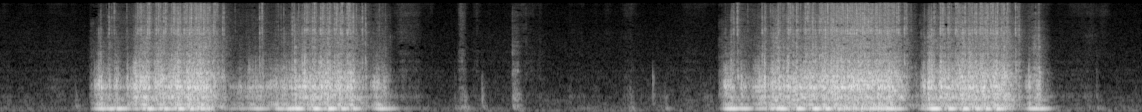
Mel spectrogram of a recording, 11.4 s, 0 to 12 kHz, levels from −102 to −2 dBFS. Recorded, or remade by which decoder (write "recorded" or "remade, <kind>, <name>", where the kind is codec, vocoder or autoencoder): recorded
